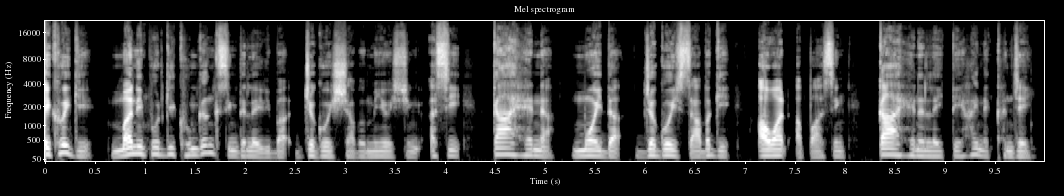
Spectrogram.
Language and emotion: Manipuri, neutral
